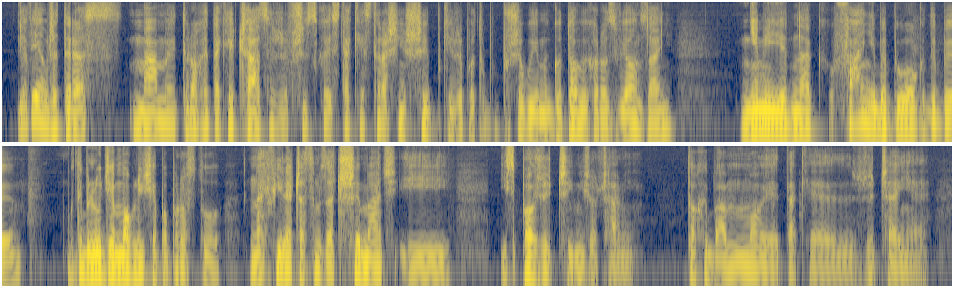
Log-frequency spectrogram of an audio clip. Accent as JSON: {"language": "Polish", "town": "Wrocław", "region": "Lower Silesian Voivodeship", "country": "Poland", "tie": "born or raised there", "said": "jestem mm, z Wrocławia, bo ja we Wrocławiu się urodziłem"}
